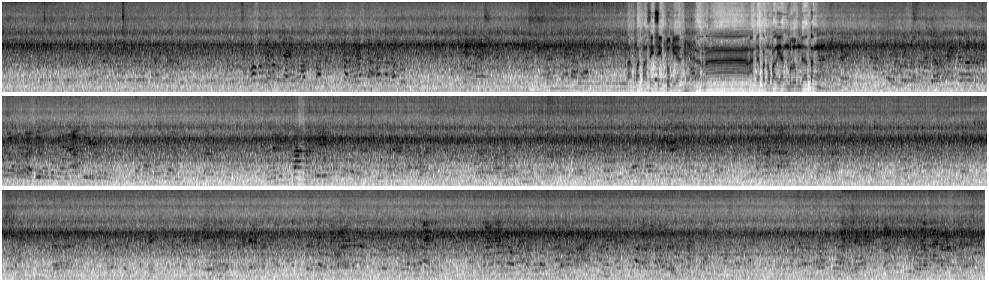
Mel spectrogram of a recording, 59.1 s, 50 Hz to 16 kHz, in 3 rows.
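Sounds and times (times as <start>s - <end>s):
bus engine idling: 0.0s - 59.0s
indistinct background voices: 0.0s - 59.0s.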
